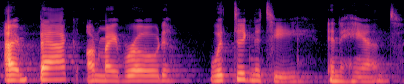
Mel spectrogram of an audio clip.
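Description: Fifties woman from iowa doing a stage monologue, slow and deliberate, lots of pauses. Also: mid-range voice, lo-fi sound. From Iowa, USA. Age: 50s. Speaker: storyteller. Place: live stage event.

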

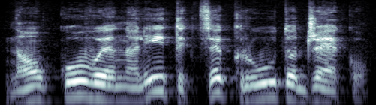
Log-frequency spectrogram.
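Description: A man's voice: mid-range voice, lively intonation, brisk, voice pushed up, lightly acted. A man voicing a brainy, precise teenage boy with a fussy, lecturing manner in an audiobook. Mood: wry. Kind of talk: audiobook character voice.

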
